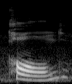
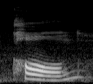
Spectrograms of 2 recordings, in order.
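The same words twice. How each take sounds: First: Quand said with a nasal on, rising; model word. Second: Quand repeated louder, rising; model word, louder. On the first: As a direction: say Quand clearly with a lift. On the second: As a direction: say Quand again, clearer and louder. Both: Shown as a demonstration. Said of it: "you're gonna repeat these after me".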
